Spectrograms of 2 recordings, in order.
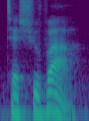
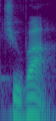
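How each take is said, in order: First: The first vowel is fully pronounced. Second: The first vowel is dropped.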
